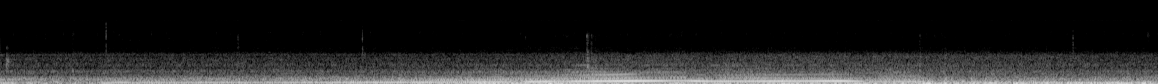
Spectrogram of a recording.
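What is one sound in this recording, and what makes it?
A car engine roars from inside the car, rising in pitch as it speeds up and then easing off.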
